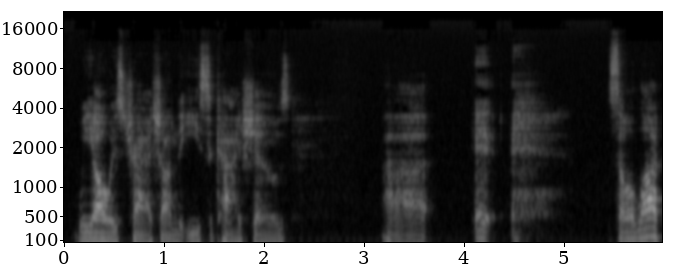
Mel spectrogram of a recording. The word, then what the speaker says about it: isekai: I've always said it Aikiza, so no, isekai.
